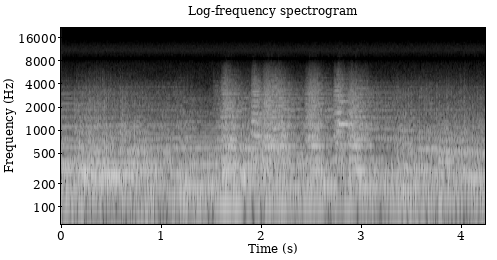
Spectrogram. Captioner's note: growling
